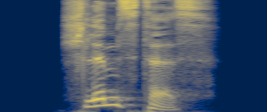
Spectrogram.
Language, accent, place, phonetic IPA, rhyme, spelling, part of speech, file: German, Germany, Berlin, [ˈʃlɪmstəs], -ɪmstəs, schlimmstes, adjective, De-schlimmstes.ogg
- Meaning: strong/mixed nominative/accusative neuter singular superlative degree of schlimm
